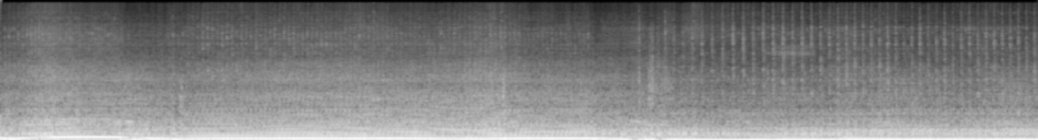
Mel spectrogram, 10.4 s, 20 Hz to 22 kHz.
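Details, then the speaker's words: Peugeot 205 CTI after replacing the faulty tachometric relay: blipped revs drop back and settle into a steady, even idle that holds without hunting or stalling; normal idle. "Bon, au final, elle tient bien le ralenti."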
